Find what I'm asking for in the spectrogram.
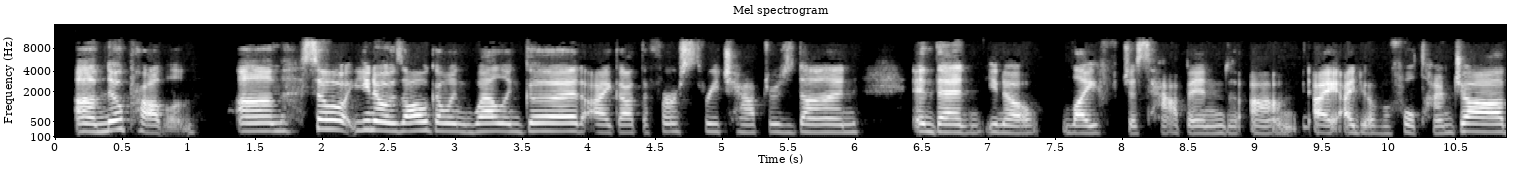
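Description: A woman with an American accent and a normal speaking voice, fairly high-pitched, at a fairly slow pace, in a dry, close sound with no echo. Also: fairly even intonation, quiet background. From western Pennsylvania, near Pittsburgh. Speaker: author. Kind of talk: casual interview chat.

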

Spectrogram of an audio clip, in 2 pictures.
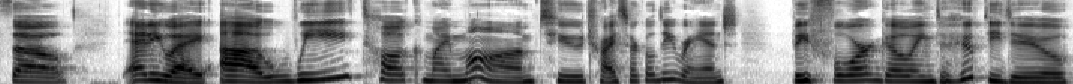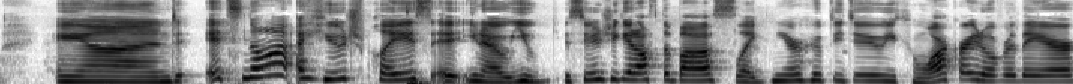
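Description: A woman's ordinary speaking voice, fairly high and lively in intonation, at a fairly slow pace against a quiet background. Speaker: podcast co-host. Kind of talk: casual chat.

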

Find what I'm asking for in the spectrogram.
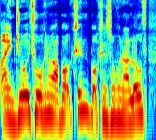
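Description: The recording is very clean, with a silent background. A man with an English Midlands accent speaks in a dark, mellow tone. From English Midlands, Burton upon Trent. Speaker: professional boxer. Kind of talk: casual interview chat. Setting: outdoors, dugout by rugby pitch.

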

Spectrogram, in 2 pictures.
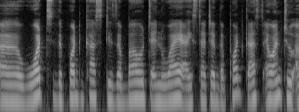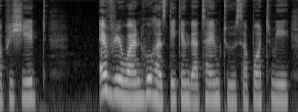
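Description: A woman speaks at a moderate pace and medium pitch, her tone bright and sharp but her intonation monotone and flat. The sound is dry and close with no echo, on a very clean recording with a silent background. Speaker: podcast host. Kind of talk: casual monologue. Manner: casual, code-switching.

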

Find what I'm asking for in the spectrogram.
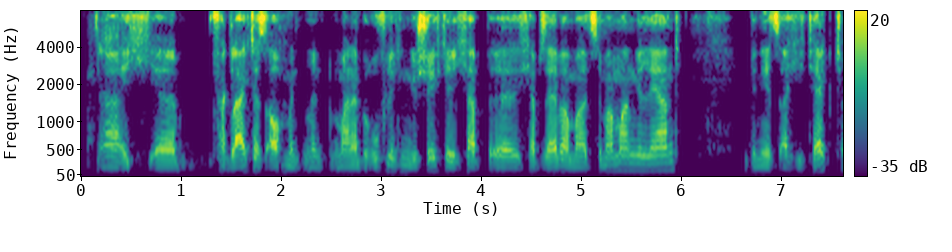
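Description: A man with a normal speaking voice, fairly low pitch, fairly even intonation and a moderate pace. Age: 50s. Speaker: trained carpenter joining a live audio room. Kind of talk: casual discussion.

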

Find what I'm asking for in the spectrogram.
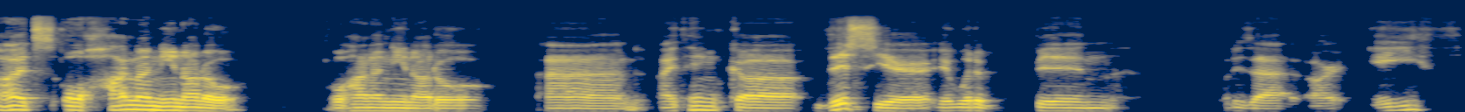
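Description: Very slowly, a man with a Hawaiian accent speaks in a fairly low voice with ordinary pitch variation. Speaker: English teacher, podcast co-host. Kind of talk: casual chat.

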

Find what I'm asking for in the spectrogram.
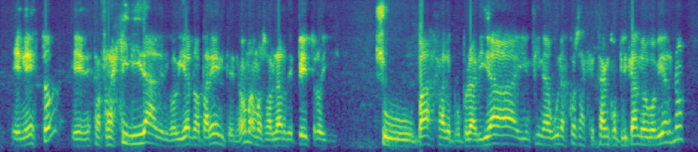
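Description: With noticeable background noise behind him, a man talks at a fairly quick pace in a fairly high voice with ordinary pitch variation. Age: 60s. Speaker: radio host. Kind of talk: radio talk show discussion. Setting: radio studio.

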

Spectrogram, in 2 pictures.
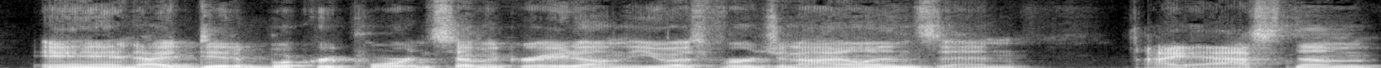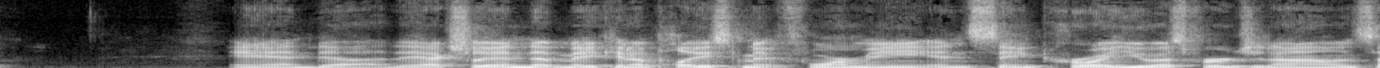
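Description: A man with an American accent speaks at a very fast pace, his medium pitch carried on fairly even intonation. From US Midwest, northwest Iowa. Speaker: school administrator. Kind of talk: casual interview. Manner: hesitant with fillers.

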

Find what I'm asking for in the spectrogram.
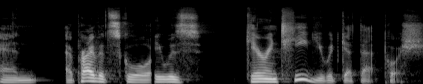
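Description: Recorded very cleanly against a silent background, a man with a West Coast American accent speaks at a moderate pace in a dry, close sound with no echo. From San Francisco Bay Area, California. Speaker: film graduate in entertainment industry. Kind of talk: casual interview conversation.

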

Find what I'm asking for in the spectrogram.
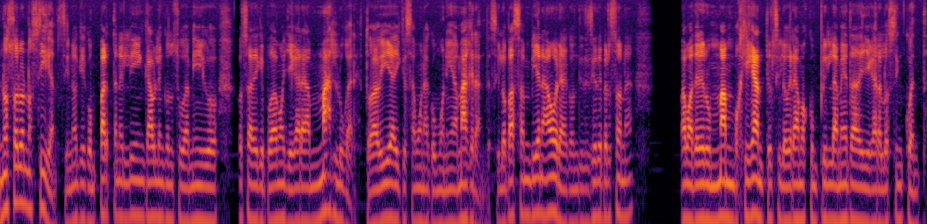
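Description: Fairly quick, monotone, flat speech from a man with a fairly low pitch. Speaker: podcast co-host. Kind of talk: casual chat.

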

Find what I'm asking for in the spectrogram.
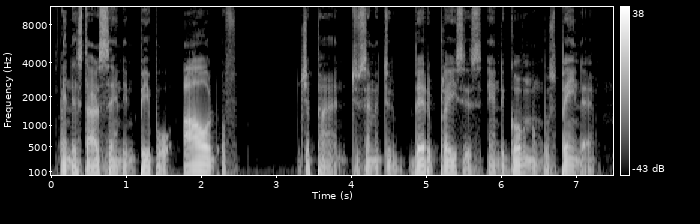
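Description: In a Central African accent, a man with a very deep, low pitch speaks at a moderate pace with monotone, flat intonation. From Equatorial Guinea. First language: Spanish. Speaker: podcast host. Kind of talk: casual monologue, solo podcast talk. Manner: halting, many fillers and restarts.

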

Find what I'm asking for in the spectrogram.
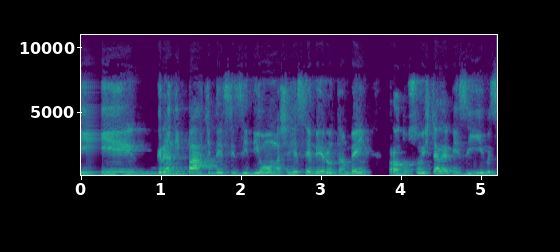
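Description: A man speaks at a fairly high pitch in an unremarkable speaking voice. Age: 40s. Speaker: literature teacher. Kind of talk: educational talk. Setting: remote recording.

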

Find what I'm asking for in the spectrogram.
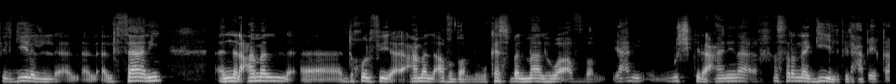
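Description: Against a quiet background, a man with a fairly high pitch speaks in a monotone, flat way, the sound dry and close with no echo. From southern Yemen (Yafa). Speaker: lawyer. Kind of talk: interview, formal discussion. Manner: formal, fluent, with fillers.

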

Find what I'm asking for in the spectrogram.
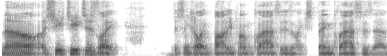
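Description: Over a quiet background, a man with a Mississippi accent talks at a moderate pace. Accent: US Southern (Mississippi). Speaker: college baseball pitcher. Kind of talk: casual interview.

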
